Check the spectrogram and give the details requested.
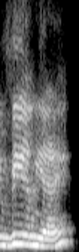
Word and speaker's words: Viognier: Next white wine is a Viognier, is how the grape is pronounced.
